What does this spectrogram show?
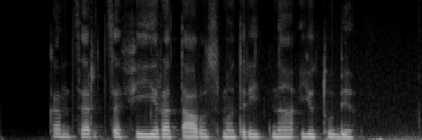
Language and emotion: Russian, neutral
